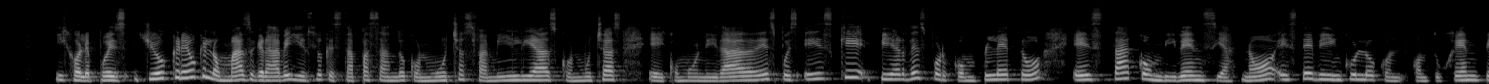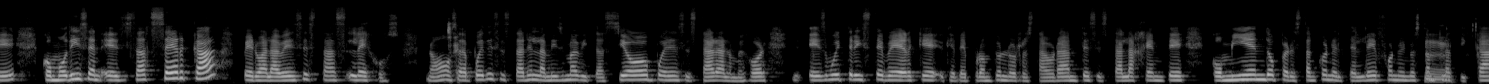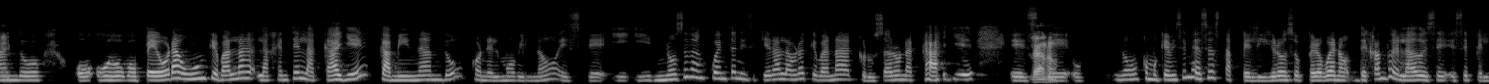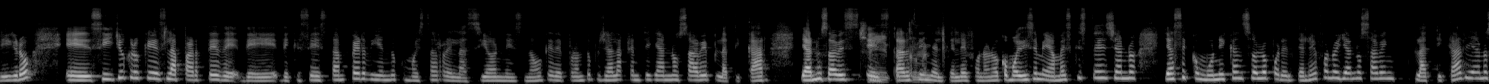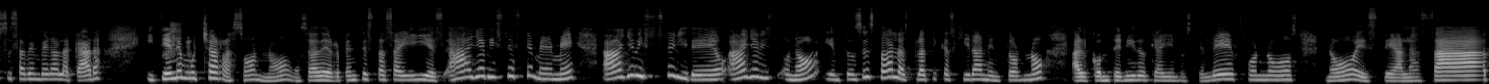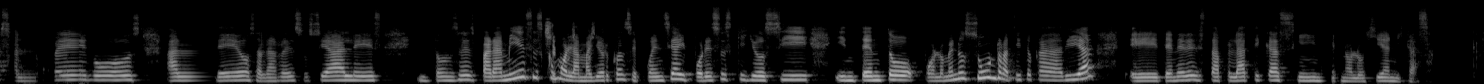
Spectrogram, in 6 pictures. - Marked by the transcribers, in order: chuckle; chuckle
- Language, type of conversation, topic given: Spanish, podcast, ¿Qué haces para desconectarte del celular por la noche?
